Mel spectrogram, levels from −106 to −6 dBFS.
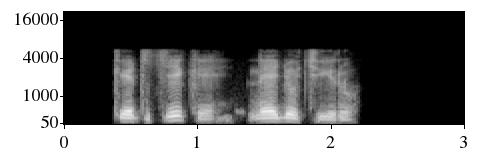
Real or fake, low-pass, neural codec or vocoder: fake; 5.4 kHz; vocoder, 22.05 kHz, 80 mel bands, WaveNeXt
